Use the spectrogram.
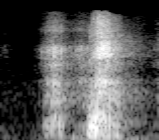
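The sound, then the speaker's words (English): A single quick sneeze: a short intake followed by a sharp, hissy burst that fades within a second, with no talking over it. “oh, bless you.”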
